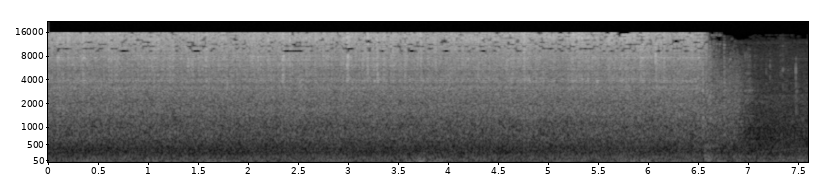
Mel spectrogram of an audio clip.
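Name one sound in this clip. A cutting torch hisses and crackles steadily against metal.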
